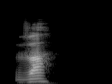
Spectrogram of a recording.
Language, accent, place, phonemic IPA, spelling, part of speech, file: French, France, Lyon, /va/, va, verb, LL-Q150 (fra)-va.wav
- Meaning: inflection of aller: 1. third-person singular present active indicative 2. second-person singular imperative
